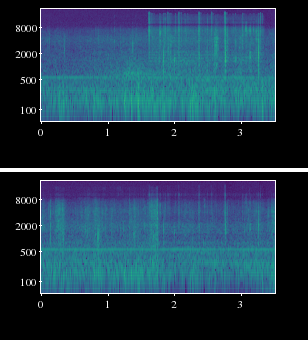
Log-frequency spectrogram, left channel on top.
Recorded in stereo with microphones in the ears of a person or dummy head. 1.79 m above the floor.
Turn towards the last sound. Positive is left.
turn(degrees=40)  # may be behind; listen again after turning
